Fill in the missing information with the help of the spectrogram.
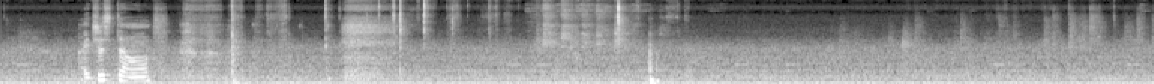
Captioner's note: laughs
